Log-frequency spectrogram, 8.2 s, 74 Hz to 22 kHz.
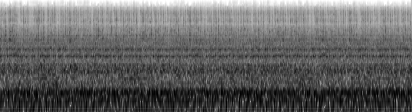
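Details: Ford 7.3 IDI diesel's first start after a new injection pump was installed and timed: loud, harsh, rapid knocking over rough running, with heavy white smoke. Owner suspects an injector stuck wide open over-fuelling; the cause is unconfirmed.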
